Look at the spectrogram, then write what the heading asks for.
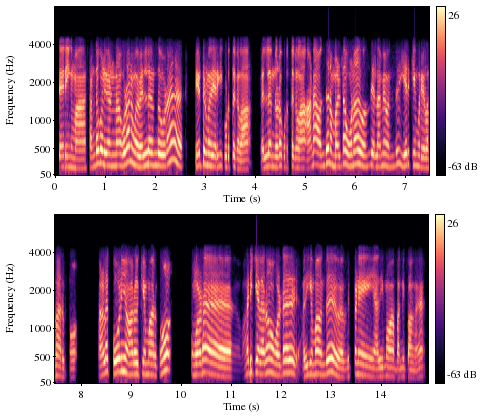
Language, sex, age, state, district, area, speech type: Tamil, male, 18-30, Tamil Nadu, Thanjavur, rural, conversation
